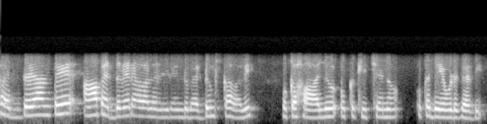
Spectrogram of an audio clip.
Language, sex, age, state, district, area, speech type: Telugu, female, 18-30, Andhra Pradesh, East Godavari, urban, conversation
